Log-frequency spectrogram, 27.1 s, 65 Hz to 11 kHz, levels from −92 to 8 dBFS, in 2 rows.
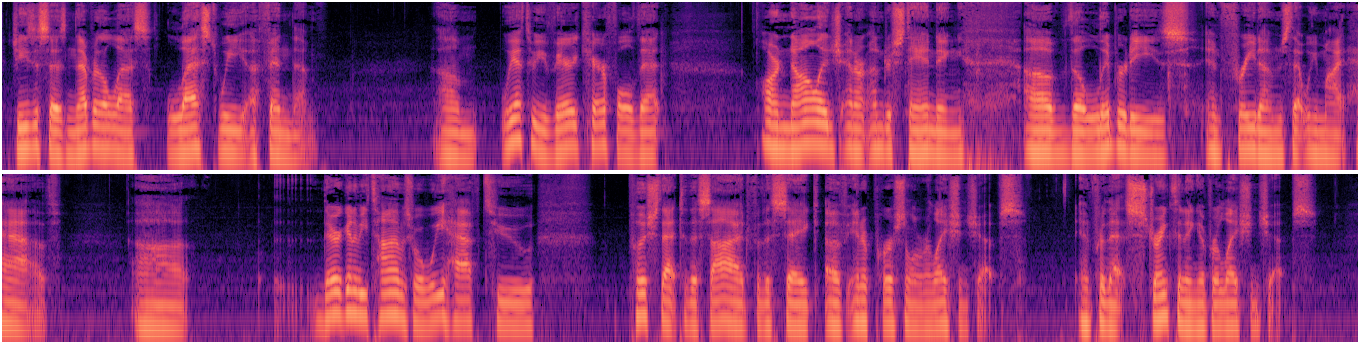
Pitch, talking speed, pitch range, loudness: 110 Hz, 125 wpm, 105-120 Hz, -18 LUFS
